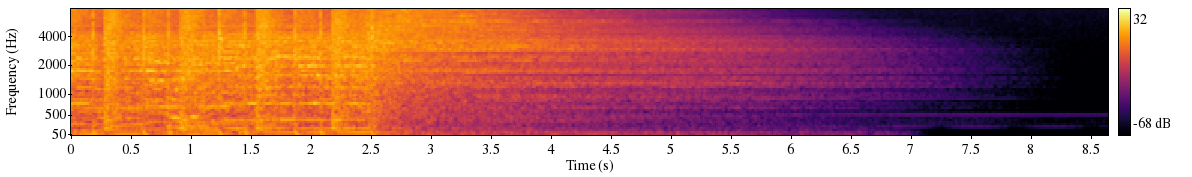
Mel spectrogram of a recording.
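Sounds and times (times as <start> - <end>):
sporty rock music: 0.0 - 3.4.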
